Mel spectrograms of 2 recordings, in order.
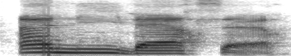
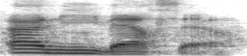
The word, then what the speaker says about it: anniversaire: Anniversaire. Copy my word. Anniversaire.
